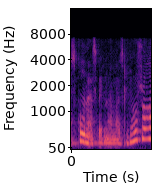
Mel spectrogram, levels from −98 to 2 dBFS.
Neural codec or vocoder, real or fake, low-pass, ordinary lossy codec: codec, 16 kHz, 4 kbps, FreqCodec, smaller model; fake; 7.2 kHz; AAC, 48 kbps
